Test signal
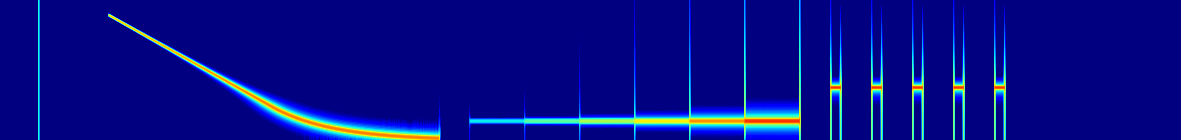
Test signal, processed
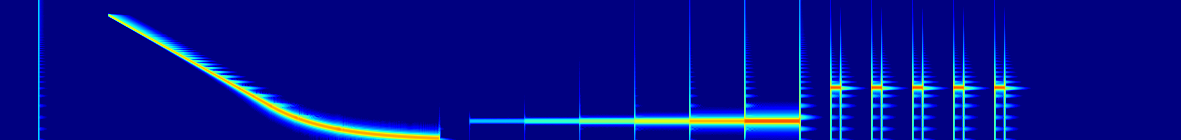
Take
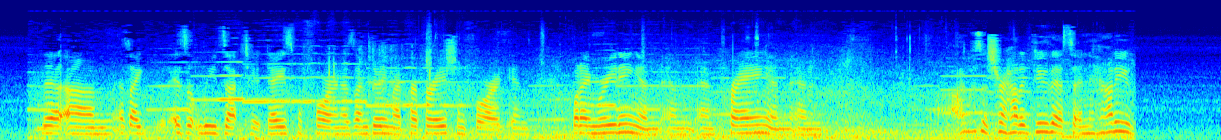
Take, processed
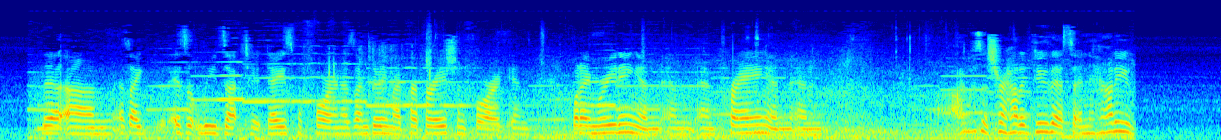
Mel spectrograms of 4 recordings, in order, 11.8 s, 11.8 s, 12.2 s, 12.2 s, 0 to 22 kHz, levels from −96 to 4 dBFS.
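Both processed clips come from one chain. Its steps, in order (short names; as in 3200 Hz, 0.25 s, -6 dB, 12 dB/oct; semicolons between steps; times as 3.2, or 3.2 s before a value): resonator 330 Hz, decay 0.28 s, harmonics all, mix 40%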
